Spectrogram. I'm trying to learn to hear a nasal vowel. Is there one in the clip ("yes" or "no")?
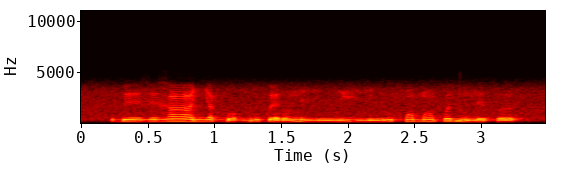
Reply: yes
